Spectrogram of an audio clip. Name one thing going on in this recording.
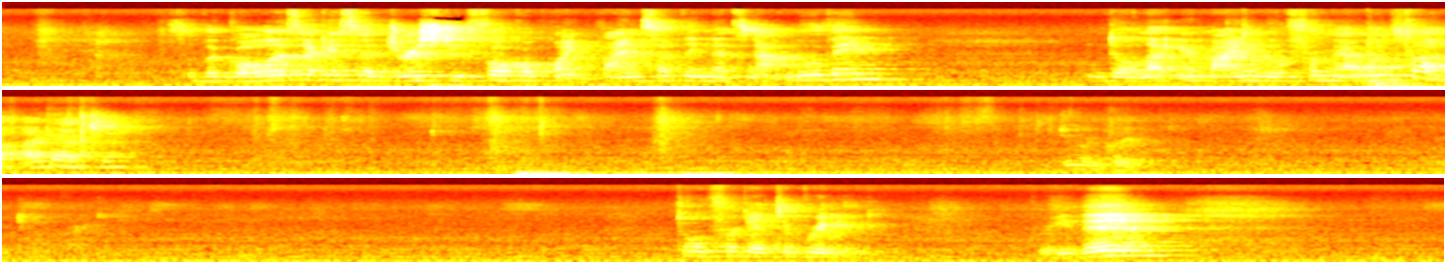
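A woman speaks calmly nearby, giving instructions.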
